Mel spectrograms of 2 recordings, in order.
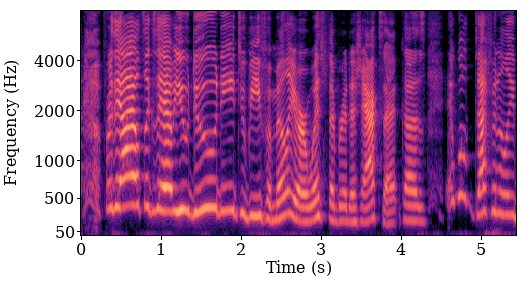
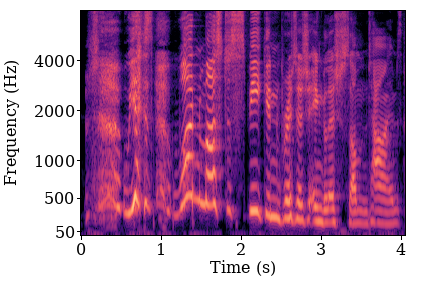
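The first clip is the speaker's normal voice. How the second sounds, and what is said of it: Fancy imitation British accent. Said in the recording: “using a fancy accent ... that's not a good example of a British accent”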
